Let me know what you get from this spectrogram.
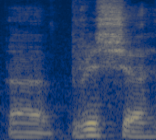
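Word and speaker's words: briseadh: So brisha is another example. Breaking or change. Brisha. Sha. You hear the ADH ending more than the EA combination there. It takes precedence.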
